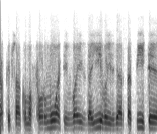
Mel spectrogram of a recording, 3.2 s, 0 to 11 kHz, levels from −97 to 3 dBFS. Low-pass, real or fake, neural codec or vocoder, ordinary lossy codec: 7.2 kHz; real; none; Opus, 32 kbps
